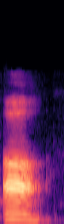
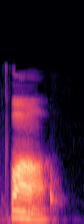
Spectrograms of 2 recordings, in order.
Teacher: अ में ज्यादा घर्षण हो रहा है, प में घर्षण नहीं के बराबर होगा, इसलिए वॉइसलेस हो गया प।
